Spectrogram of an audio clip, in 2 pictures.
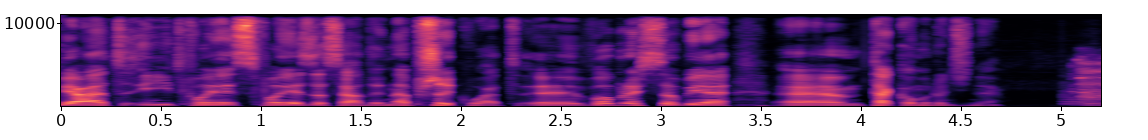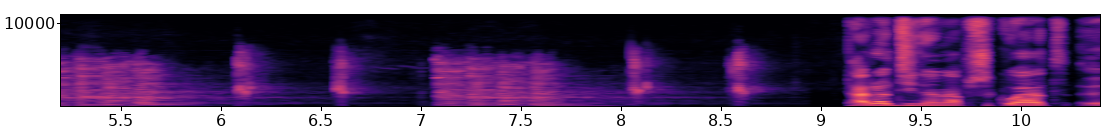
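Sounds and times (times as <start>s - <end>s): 
speech: 0.0s - 4.8s, 9.2s - 10.3s
fingers snapping in a rhythmic pattern: 6.0s - 6.9s, 8.0s - 8.9s.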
